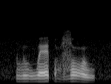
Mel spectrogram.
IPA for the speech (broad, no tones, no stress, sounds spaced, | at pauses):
l u w ɛ ɗ o̤ zˤ u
